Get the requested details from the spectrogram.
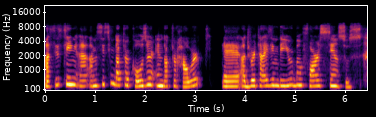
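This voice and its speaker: Speaking with a Brazilian Portuguese accent, a woman uses a high pitch and fairly even intonation. Her pace is moderate over a quiet background. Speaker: PhD student presenter. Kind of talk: academic seminar talk. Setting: lunchtime seminar with audience. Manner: halting, many fillers.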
